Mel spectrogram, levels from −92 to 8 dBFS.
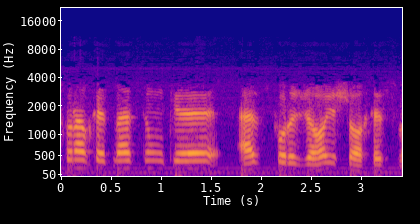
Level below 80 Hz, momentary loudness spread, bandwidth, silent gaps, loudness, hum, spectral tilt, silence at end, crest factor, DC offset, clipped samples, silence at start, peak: -60 dBFS; 7 LU; 5.4 kHz; none; -19 LUFS; none; -5.5 dB/octave; 0 s; 18 dB; under 0.1%; under 0.1%; 0.05 s; -2 dBFS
